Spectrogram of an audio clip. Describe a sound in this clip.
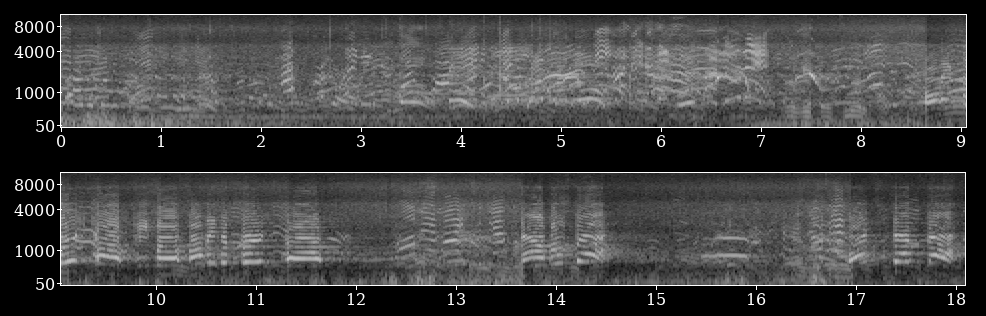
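A crowd of children chatter and shout outdoors.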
